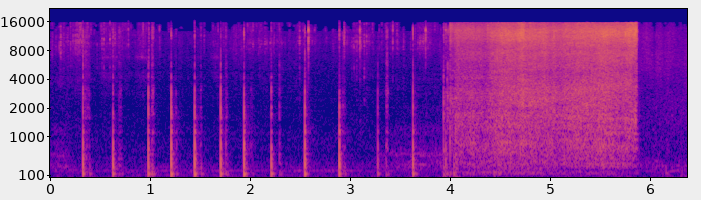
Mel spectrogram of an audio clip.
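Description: Fingernails scratch and rub the printed surface of a large white cardboard pizza box held diagonally, making a quick series of short, dry taps and scrapes like writing. These give way to about two seconds of steady, bright rubbing hiss that cuts off abruptly.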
